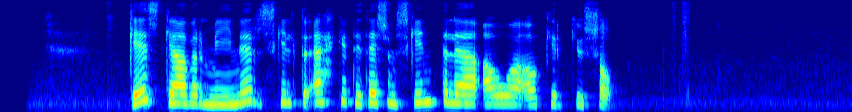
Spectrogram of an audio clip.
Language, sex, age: Icelandic, female, 40-49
